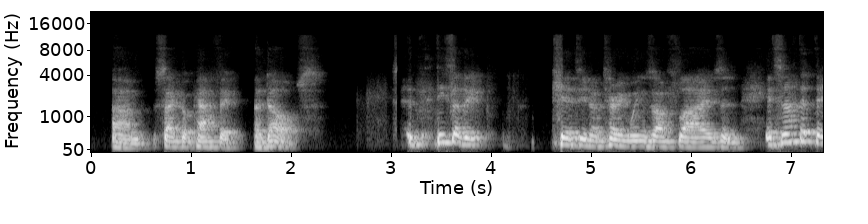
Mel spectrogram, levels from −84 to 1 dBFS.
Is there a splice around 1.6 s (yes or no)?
no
